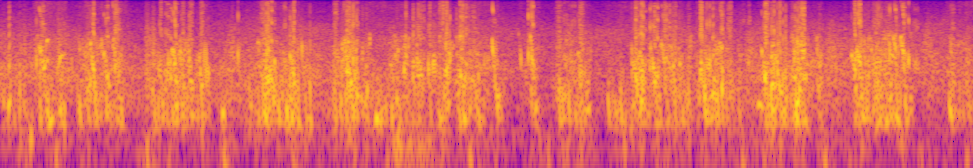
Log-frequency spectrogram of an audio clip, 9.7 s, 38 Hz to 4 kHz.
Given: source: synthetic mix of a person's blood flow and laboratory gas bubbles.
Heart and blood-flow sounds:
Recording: Doppler ultrasound of blood flow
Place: subclavian vein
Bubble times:
0.01-0.29 s: bubbles
0.33-1.27 s: bubbles
1.48-2.12 s: bubbles
2.18-2.29 s: bubbles
2.35-3.15 s: bubbles
3.31-5.05 s: bubbles
5.17-5.42 s: bubbles
5.50-5.93 s: bubbles
6.05-7.51 s: bubbles
7.57-8.26 s: bubbles
8.48-9.21 s: bubbles
9.45-9.74 s: bubbles
From the record:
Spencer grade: 4 (maximum detectable bubble signal sounding continuously throughout systole and diastole of every cardiac period, and overriding the amplitude of the normal cardiac signals)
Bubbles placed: anywhere in the cardiac cycle

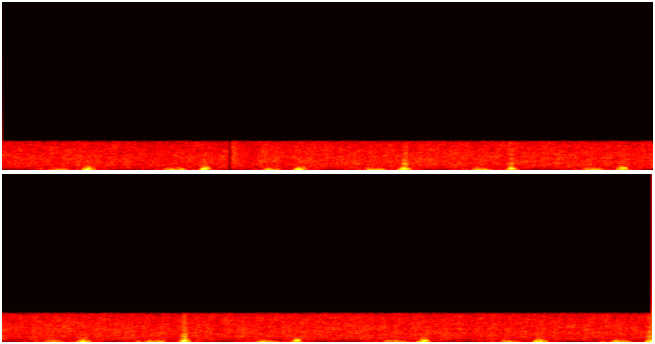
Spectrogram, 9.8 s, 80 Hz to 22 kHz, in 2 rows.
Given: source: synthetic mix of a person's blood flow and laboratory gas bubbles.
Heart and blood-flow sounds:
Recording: Doppler ultrasound of blood flow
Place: precordium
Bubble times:
no bubbles
From the record:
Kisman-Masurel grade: 000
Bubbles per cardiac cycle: 0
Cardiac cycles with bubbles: 0%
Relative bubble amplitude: no bubbles discernible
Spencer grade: 0 (complete lack of bubble signals)

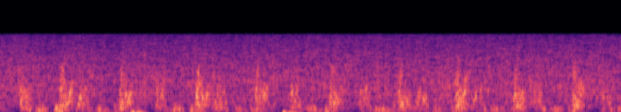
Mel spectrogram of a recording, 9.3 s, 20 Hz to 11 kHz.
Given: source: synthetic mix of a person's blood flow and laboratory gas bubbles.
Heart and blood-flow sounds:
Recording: Doppler ultrasound of blood flow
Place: precordium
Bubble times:
0.25-0.45 s: bubbles
3.14-3.40 s: bubbles
From the record:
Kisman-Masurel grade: 122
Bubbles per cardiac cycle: 1 to 2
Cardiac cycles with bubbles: 10 to 50%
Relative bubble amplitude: moderate (0.250 to 0.450)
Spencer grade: 2 (many but less than half of the cardiac periods contain bubble signals, singularly or in groups)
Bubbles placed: only in the low amplitude regions of the cardiac cycle

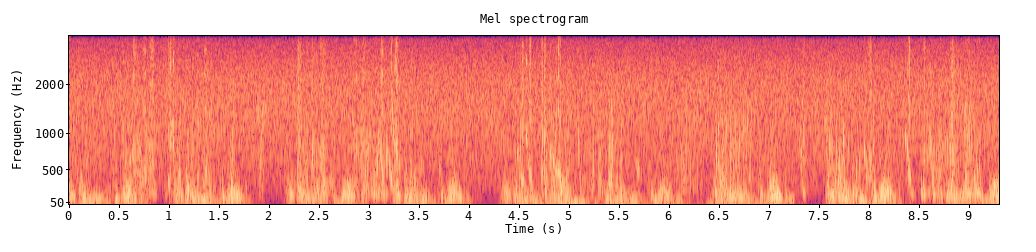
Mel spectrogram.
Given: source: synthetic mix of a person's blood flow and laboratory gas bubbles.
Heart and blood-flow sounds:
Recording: Doppler ultrasound of blood flow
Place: precordium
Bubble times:
0.08-0.16 s: bubbles
0.51-0.89 s: bubbles
0.95-1.48 s: bubbles
1.81-1.98 s: bubbles
2.19-2.69 s: bubbles
2.80-3.33 s: bubbles
3.38-3.56 s: bubbles
4.44-5.13 s: bubbles
5.65-5.71 s: bubbles
6.41-6.86 s: bubbles
7.28-7.40 s: bubbles
7.53-8.06 s: bubbles
8.32-9.15 s: bubbles
From the record:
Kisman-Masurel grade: 242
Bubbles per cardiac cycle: several, 3 to 8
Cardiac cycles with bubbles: 100%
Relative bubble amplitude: moderate (0.250 to 0.450)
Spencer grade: 3 (all of the cardiac periods contain showers or single bubble signals, but not dominating or overriding the cardiac motion signals)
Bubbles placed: only in the low amplitude regions of the cardiac cycle

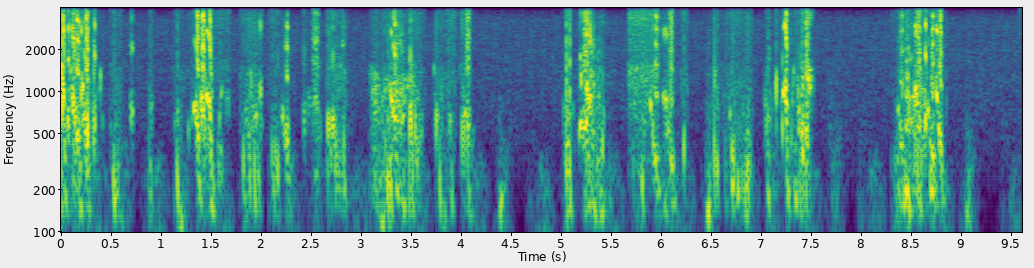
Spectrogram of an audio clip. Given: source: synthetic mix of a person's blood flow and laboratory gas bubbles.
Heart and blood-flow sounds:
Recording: Doppler ultrasound of blood flow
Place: precordium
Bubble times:
0.00-0.46 s: bubbles
0.51-0.65 s: bubbles
0.71-0.77 s: bubbles
0.90-0.97 s: bubbles
1.16-1.73 s: bubbles
1.81-2.05 s: bubbles
2.10-2.37 s: bubbles
2.44-2.64 s: bubbles
2.67-2.91 s: bubbles
3.10-3.67 s: bubbles
3.75-4.17 s: bubbles
5.05-5.55 s: bubbles
5.70-6.30 s: bubbles
6.52-6.96 s: bubbles
7.06-7.57 s: bubbles
8.32-8.88 s: bubbles
From the record:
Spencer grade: 3 (all of the cardiac periods contain showers or single bubble signals, but not dominating or overriding the cardiac motion signals)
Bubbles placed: anywhere in the cardiac cycle

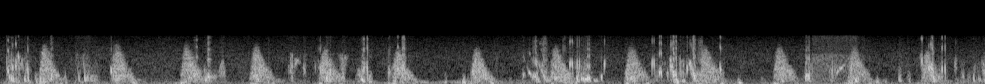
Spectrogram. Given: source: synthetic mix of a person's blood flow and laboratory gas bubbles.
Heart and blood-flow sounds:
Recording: Doppler ultrasound of blood flow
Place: subclavian vein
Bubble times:
0.07-0.32 s: bubbles
0.38-0.56 s: bubbles
0.75-1.00 s: bubbles
1.08-1.20 s: bubbles
1.88-2.27 s: bubbles
2.67-2.69 s: bubbles
2.88-3.07 s: bubbles
3.12-3.49 s: bubbles
3.55-3.71 s: bubbles
3.85-4.12 s: bubbles
5.22-6.08 s: bubbles
6.24-6.42 s: bubbles
6.49-7.06 s: bubbles
7.11-7.27 s: bubbles
8.03-8.65 s: bubbles
8.97-9.04 s: bubbles
9.19-9.50 s: bubbles
9.54-9.58 s: bubbles
9.70-9.86 s: bubbles
From the record:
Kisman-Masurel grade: 233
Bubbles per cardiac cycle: several, 3 to 8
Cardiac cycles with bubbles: 50 to 99%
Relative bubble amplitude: loud (0.450 to 0.775)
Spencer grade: 3 (all of the cardiac periods contain showers or single bubble signals, but not dominating or overriding the cardiac motion signals)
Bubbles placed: anywhere in the cardiac cycle

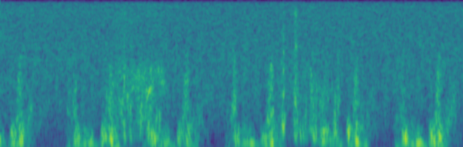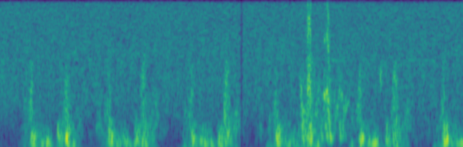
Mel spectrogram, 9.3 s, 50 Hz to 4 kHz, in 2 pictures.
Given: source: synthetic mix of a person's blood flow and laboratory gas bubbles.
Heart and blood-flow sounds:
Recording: Doppler ultrasound of blood flow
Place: precordium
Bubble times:
1.01-1.69 s: bubbles
2.70-3.42 s: bubbles
7.59-8.16 s: bubbles
8.42-8.46 s: bubbles
From the record:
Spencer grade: 2 (many but less than half of the cardiac periods contain bubble signals, singularly or in groups)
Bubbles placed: anywhere in the cardiac cycle

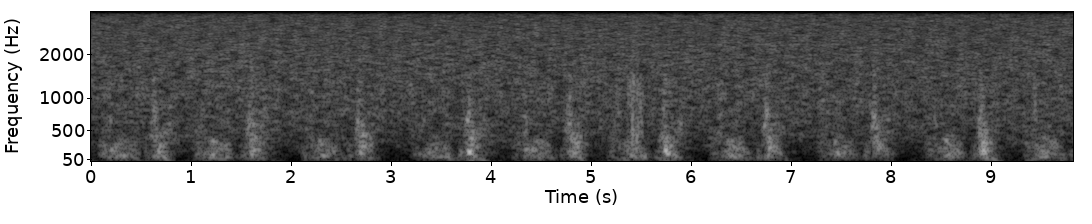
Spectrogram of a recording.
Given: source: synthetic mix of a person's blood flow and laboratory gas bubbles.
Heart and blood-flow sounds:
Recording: Doppler ultrasound of blood flow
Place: precordium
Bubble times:
5.34-5.53 s: bubbles
From the record:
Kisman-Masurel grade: 112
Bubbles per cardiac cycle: 1 to 2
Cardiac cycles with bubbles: 1 to 10%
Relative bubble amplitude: moderate (0.250 to 0.450)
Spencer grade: 1 (occasional bubble signal discernible with the cardiac motion signal, with majority of cardiac periods free of bubbles)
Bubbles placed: anywhere in the cardiac cycle

